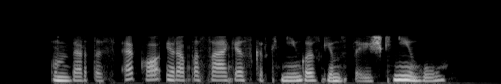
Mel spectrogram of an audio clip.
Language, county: Lithuanian, Kaunas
